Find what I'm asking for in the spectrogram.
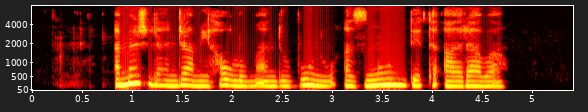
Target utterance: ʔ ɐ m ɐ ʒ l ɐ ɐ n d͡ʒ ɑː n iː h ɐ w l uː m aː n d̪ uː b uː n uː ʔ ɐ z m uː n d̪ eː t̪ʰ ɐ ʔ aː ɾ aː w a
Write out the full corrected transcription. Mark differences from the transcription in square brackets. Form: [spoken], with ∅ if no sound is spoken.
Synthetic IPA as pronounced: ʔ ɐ m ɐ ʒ l ɐ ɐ n d͡ʒ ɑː [m] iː h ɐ w l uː m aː n d̪ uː b uː n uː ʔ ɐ z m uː n d̪ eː t̪ʰ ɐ ʔ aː ɾ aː w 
